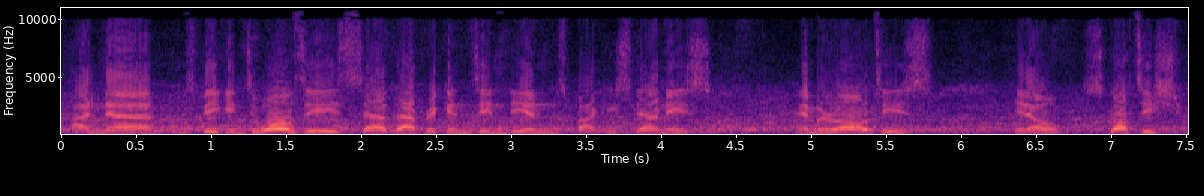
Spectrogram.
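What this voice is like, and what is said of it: Yorkshire accent. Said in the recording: “your Yorkshire accent's”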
